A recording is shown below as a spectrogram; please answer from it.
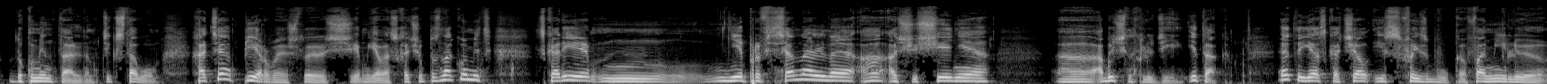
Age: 60-79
